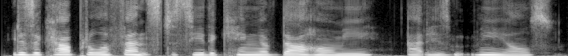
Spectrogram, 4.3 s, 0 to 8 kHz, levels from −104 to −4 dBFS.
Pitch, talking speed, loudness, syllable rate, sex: 220 Hz, 195 wpm, -18 LUFS, 5.4 syllables/s, female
